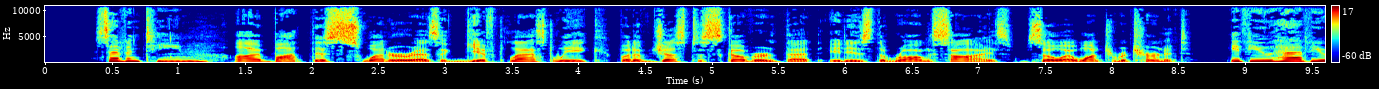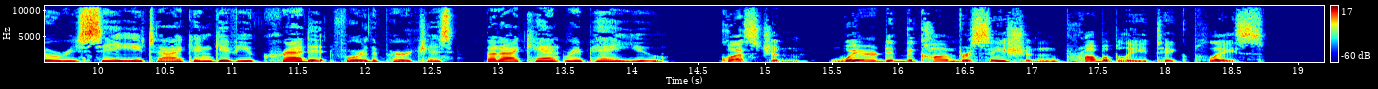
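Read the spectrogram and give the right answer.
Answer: In a store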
